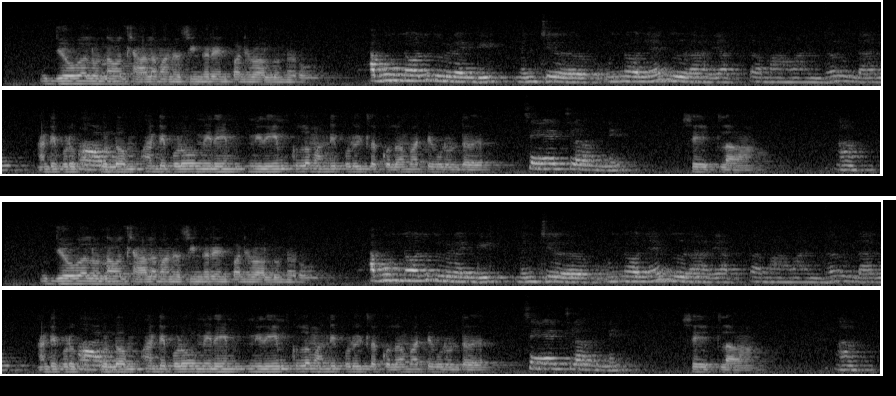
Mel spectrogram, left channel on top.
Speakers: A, on the left; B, on the right.
A: ఉద్యోగాలు
B: ఆ
A: ఉన్న వాళ్ళు చాలా మన సింగరేణి పని వాళ్ళు ఉన్నారు
B: ఉన్నవాళ్ళు చూడండి మంచి ఉన్నోళ్ళే చూడాలి అక్క మామ అందరు ఉండాలి
A: అంటే ఇప్పుడు
B: ఆడ
A: కులం అంటే ఇప్పుడు మీరేం మీర ఏం కులం అండి ఇప్పుడు ఇట్లా కులం బట్టి కూడా ఉంటంది
B: చేయట్లా అండి
A: సేట్లావా
B: ఆ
